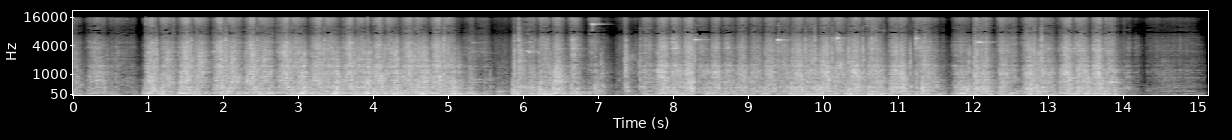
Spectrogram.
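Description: A hand saw cuts through wood with quick rasping strokes.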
